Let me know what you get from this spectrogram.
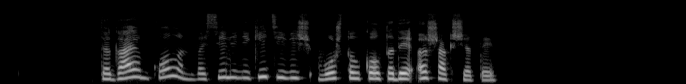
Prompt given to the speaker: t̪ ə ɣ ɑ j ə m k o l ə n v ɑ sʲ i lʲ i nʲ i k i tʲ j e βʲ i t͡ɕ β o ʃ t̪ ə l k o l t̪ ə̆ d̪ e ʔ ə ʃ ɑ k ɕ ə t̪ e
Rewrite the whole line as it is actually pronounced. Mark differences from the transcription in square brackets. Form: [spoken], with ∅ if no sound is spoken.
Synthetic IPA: t̪ ə ɣ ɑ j ə m k o l ə n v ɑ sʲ i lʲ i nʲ i k i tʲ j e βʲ i t͡ɕ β o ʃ t̪ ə l k o l t̪ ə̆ d̪ e ʔ ə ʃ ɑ k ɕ ə t̪ e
